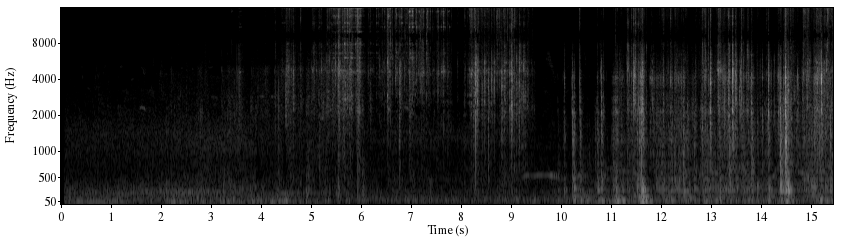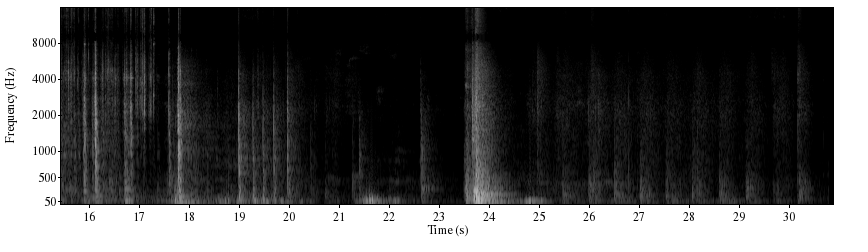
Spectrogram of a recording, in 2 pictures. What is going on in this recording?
I went to my front housedoor, grabbed my keys and unlocked the door. Then I opened the door and got into my house. The door fell into its lock again. I carried my phone with me.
